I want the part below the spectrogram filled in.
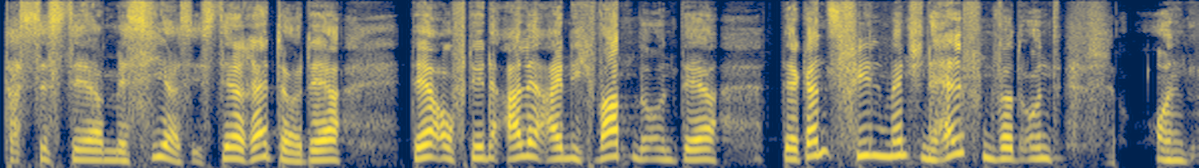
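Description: Children's Bible storyteller, animated, addresses listeners, dry recording. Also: medium pitch, normal speed, dry recording. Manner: animated, addresses listeners directly, many restarts.

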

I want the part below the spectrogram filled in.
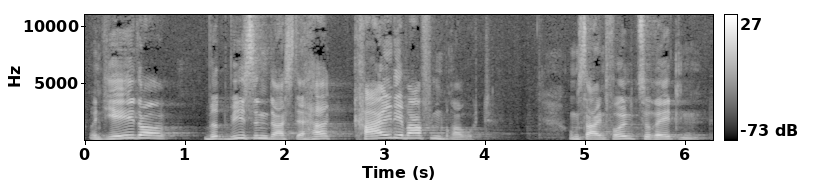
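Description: A man preaching, retelling a Bible story and putting lively questions to the congregation. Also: high-pitched, takes it slowly. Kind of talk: sermon reading and retelling scripture. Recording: reverberant hall.

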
